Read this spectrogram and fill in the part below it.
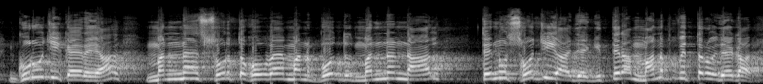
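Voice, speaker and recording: A high-pitched male preacher works through scripture, drawing out the verses he quotes in a slow chant. His voice rings around a large hall with a long, echoing tail. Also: fairly bright tone. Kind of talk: sermon explaining scripture. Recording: echoey hall with long reverb.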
